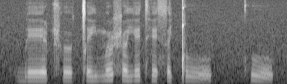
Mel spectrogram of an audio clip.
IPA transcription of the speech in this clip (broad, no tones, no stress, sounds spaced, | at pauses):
b eː ʈ͡ʂʰ ɵː ǀ e j m ɵ ʂ ə j e tʰ e s ə j ǃ uː | kʰ u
